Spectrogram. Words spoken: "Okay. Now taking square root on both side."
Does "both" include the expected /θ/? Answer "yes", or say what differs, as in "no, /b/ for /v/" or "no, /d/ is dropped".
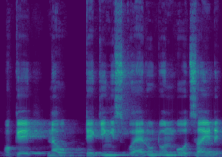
no, /t/ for /θ/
